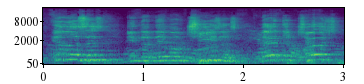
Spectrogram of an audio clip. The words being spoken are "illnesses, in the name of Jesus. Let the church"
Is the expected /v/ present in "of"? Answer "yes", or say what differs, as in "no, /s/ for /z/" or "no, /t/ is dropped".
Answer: yes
